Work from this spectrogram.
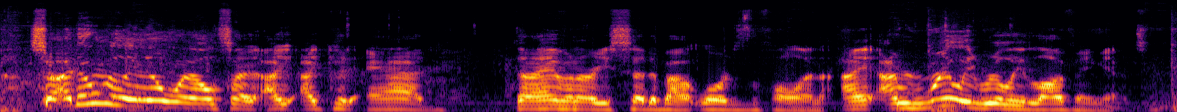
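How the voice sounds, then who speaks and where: Background music is playing. Over it, a man speaks extremely fast. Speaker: gaming YouTuber. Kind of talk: casual video blog. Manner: loud; halting with many fillers.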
